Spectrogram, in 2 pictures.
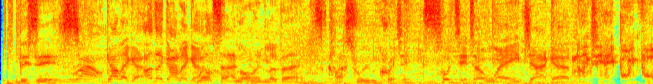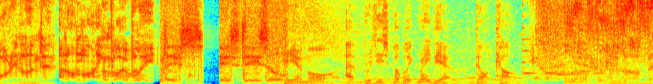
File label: Radio Imaging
